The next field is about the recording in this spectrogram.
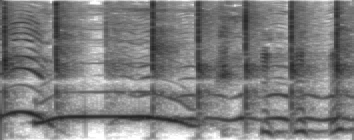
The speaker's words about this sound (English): It has been an absolute delight. Could we have a huge, huge round of applause for Dr. Rola Hallam? Woo!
